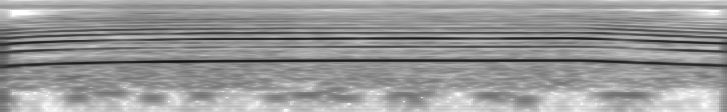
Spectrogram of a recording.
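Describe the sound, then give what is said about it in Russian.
A ship's siren blares on the Volga as the skipper signals to moor: one loud, steady, harmonically rich horn tone held for nearly three seconds, dipping slightly in pitch as it ends. “Рявкнула сирена, шкипер обозначил решение причалить.”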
